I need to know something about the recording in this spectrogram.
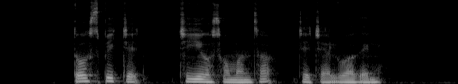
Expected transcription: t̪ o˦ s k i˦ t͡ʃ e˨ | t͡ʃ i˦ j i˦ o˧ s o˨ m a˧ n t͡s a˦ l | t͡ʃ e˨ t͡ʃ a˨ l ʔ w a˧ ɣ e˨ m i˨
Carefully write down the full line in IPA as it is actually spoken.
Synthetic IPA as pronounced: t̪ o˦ s p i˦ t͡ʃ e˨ | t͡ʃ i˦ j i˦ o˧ s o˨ m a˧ n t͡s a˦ | t͡ʃ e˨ t͡ʃ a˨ l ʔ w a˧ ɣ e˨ n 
